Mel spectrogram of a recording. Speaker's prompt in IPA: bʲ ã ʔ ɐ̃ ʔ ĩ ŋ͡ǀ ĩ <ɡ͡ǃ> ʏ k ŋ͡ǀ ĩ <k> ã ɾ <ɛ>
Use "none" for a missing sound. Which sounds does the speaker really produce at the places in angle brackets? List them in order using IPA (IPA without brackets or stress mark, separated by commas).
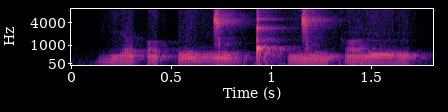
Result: ǃ, k, ʏ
